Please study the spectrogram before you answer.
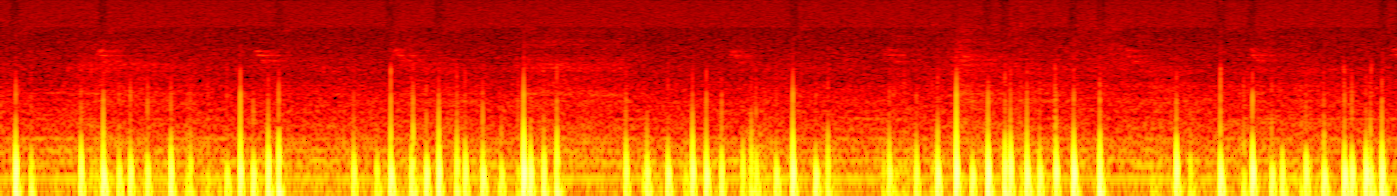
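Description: Fingers tap on cork in a fast, uneven series of deep, close taps. Each tap is a short, dull, low thud that dies away almost at once, over a faint steady low hum.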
